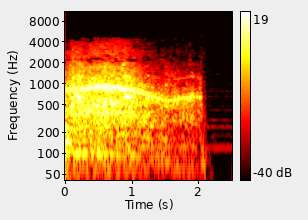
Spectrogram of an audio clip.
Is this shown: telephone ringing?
no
